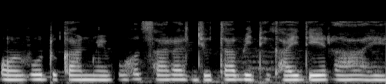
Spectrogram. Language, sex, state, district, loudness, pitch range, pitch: Hindi, female, Arunachal Pradesh, Longding, -15 LUFS, 210-220 Hz, 215 Hz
